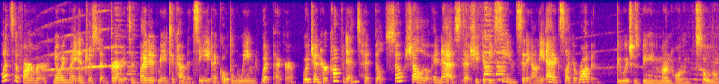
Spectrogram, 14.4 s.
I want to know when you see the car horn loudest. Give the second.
10 s.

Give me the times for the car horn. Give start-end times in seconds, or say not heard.
1.8-2.8, 9.2-10.2.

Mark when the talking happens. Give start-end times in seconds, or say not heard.
0.0-14.3.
